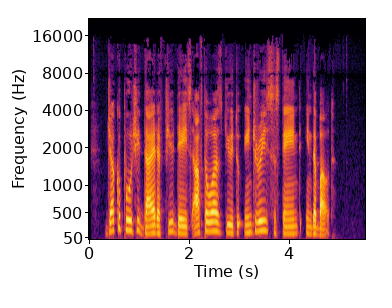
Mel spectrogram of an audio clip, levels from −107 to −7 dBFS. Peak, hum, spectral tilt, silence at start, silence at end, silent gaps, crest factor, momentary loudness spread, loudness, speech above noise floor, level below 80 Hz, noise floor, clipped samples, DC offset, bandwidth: 0 dBFS; none; -5.5 dB/octave; 0.35 s; 0.65 s; none; 20 dB; 8 LU; -20 LUFS; 52 dB; -60 dBFS; -71 dBFS; under 0.1%; under 0.1%; 15 kHz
